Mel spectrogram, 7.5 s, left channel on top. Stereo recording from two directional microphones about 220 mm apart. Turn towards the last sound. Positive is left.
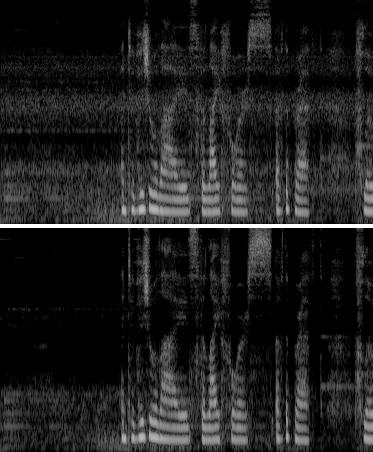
turn(degrees=-20)  # may be behind; listen again after turning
